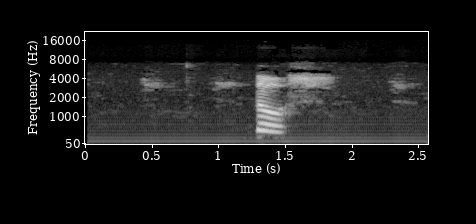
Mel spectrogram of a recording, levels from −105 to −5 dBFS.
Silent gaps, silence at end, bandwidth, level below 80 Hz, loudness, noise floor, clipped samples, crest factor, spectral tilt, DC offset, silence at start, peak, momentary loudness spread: none; 0.7 s; 7.4 kHz; -88 dBFS; -23 LUFS; -55 dBFS; under 0.1%; 24 dB; 0 dB/octave; under 0.1%; 0.45 s; -6 dBFS; 25 LU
